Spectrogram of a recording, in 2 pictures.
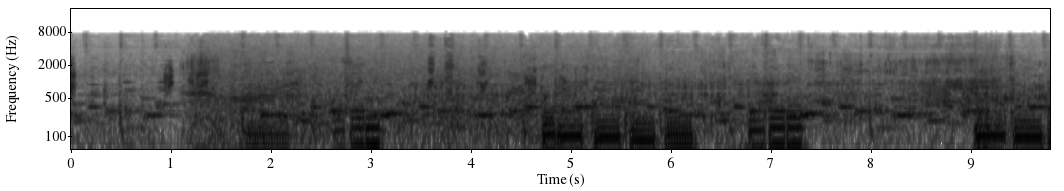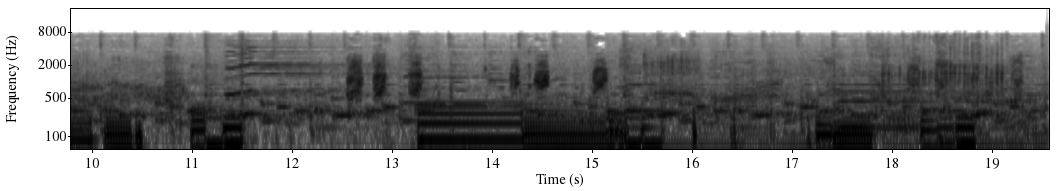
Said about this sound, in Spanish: Y la colonia está inquieta. Marcela Urhart es la encargada de anestesiar a los gigantes. Los elefantes marinos son tan grandes y tan poderosos que tienen muy pocos depredadores. La verdad es que no nos temen demasiado, más bien nos desafían.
